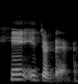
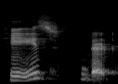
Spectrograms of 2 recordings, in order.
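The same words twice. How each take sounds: First: Said in the usual way. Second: Very slow, each word set apart; slow dictation. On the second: Shown as a demonstration. Teacher repeating an example for pupils, slow dictation. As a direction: stretch IS and pause before DEAD.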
